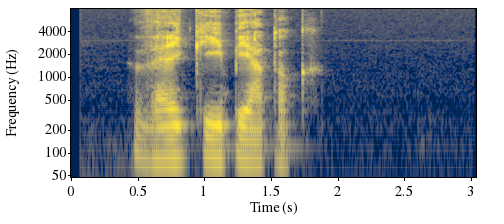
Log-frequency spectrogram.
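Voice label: "Veľký piatok", Slovak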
